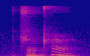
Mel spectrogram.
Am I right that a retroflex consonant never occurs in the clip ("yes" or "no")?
yes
